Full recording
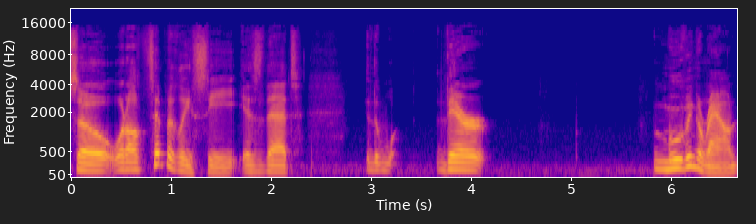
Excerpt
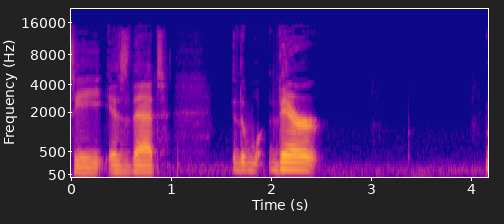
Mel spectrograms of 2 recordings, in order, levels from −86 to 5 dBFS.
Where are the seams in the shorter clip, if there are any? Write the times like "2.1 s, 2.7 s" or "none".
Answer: 1.9 s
